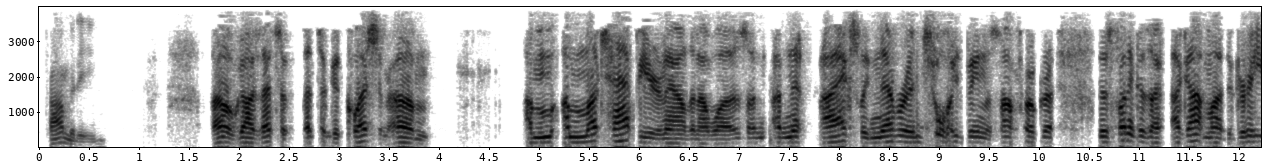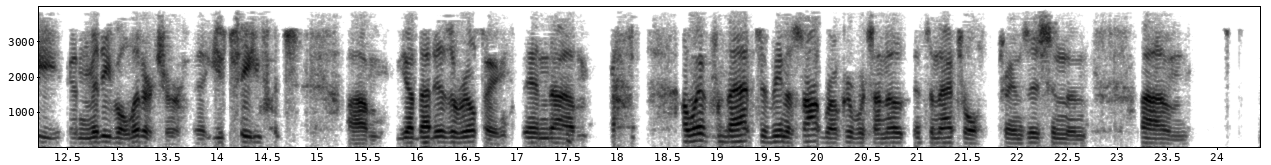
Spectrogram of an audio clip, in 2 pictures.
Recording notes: joins the podcast via telephone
